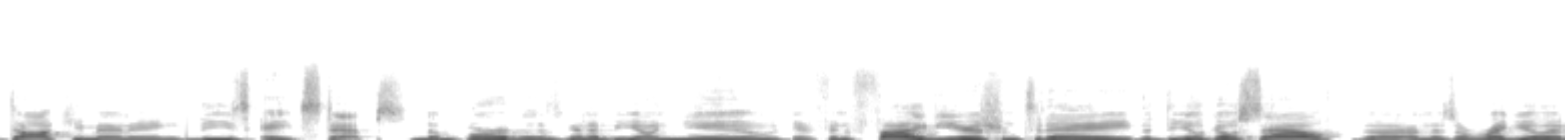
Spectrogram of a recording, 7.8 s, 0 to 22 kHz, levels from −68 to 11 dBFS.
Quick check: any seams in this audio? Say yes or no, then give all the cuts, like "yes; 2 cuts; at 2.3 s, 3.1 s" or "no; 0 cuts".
yes; 4 cuts; at 0.9 s, 2.0 s, 3.9 s, 5.7 s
